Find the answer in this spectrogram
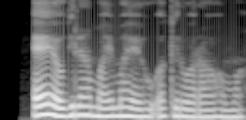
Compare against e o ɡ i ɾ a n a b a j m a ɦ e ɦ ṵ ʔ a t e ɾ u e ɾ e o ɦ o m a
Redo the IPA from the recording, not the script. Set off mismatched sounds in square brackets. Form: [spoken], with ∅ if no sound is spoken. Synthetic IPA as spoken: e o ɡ i ɾ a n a [m] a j m a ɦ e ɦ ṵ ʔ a [k] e ɾ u [a] ɾ [a] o ɦ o m a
